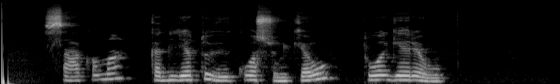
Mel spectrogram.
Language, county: Lithuanian, Klaipėda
